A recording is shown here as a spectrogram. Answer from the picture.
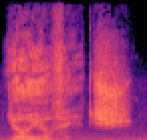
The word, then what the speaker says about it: Jovovich: So much so, I say her name right, and I kind of say it nasty. Jovovich. – Just deep breath on it.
